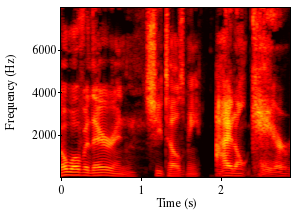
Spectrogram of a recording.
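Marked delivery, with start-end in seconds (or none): 1.9-2.9 put-on older woman's voice. Retelling what the wife's mother said in a separate booth: imitating her voice. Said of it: "Can I use that voice?".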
